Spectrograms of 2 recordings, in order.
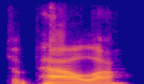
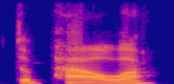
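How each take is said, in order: First: The name is said with an Italian pronunciation. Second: The name is said with an Italian pronunciation.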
